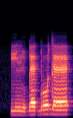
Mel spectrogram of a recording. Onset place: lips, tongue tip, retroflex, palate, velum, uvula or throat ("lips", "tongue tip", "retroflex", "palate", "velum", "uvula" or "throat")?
palate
